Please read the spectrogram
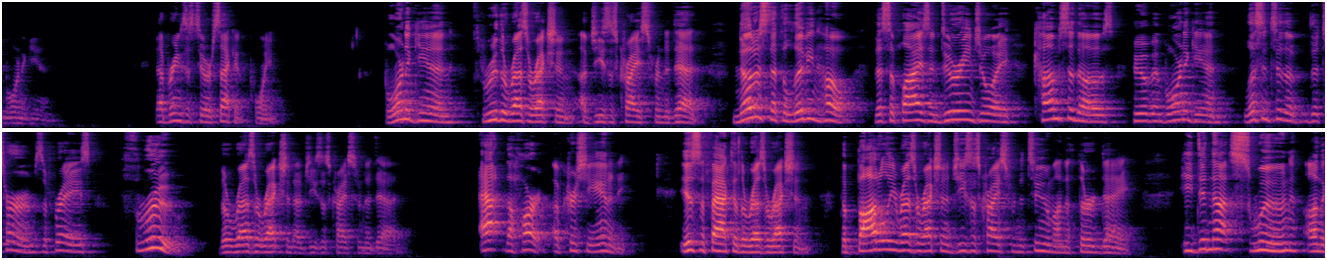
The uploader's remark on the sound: Recorded at Cornerstone Church in Mesa, AZ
